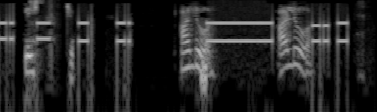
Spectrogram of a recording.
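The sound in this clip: Telephone keypad tones from buttons pressed during a call to a service line: several short two-tone beeps and one longer held tone. A voice talks in between and over them.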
